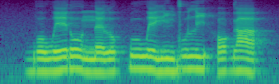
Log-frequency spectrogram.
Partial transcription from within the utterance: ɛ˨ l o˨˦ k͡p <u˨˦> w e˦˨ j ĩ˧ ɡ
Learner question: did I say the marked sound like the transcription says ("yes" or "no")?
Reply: no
